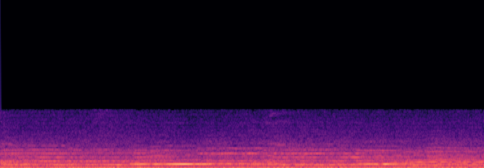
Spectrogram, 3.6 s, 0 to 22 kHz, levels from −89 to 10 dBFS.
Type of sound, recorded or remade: recorded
